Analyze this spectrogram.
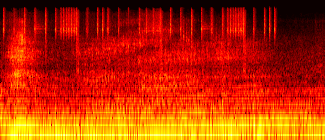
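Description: A car exhaust pops and crackles sharply.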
